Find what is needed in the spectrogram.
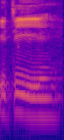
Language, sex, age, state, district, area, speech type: Sanskrit, male, 60+, Telangana, Hyderabad, urban, spontaneous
